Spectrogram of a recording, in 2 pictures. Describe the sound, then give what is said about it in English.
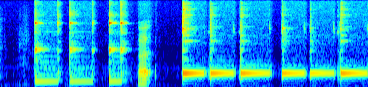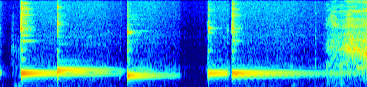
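A small, banged-up, out-of-tune tuned instrument plays Jingle Bells as a Christmas carol, a run of bright, bell-like notes with crisp attacks, mostly repeated pitches in a steady bouncing rhythm, fairly loud with no talking. “Well, I know the basic rhythm of Jingle Bells, so there you go.”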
